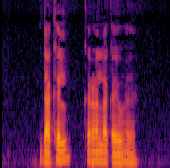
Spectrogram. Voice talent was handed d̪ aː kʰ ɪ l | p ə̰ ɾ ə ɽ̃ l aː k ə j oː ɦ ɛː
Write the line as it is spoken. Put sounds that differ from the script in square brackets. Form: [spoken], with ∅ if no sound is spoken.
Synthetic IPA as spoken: d̪ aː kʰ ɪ l | [k] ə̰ ɾ ə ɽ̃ l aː k ə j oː ɦ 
